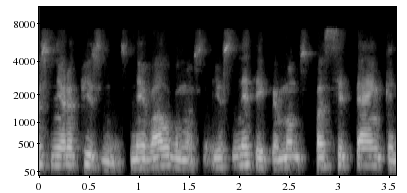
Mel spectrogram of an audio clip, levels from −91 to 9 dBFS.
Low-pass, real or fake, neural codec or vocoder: 7.2 kHz; real; none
